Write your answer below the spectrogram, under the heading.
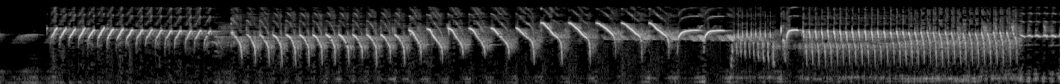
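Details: White topknot Belgian canary singing a long varied phrase: quick rising chips, a run of steeply falling sweeps, then a sustained rapid trill.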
